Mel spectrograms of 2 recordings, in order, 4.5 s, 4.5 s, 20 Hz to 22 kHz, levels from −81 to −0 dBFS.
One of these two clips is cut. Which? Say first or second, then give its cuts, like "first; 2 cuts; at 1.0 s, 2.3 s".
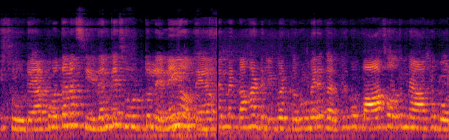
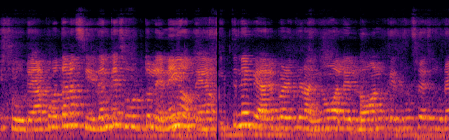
first; 1 cut; at 2.2 s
